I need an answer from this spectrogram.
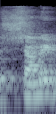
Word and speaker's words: Schmidt: तो शमिट रिएक्शन है SCHMIDT। शमिट में डी साइलेंट है।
